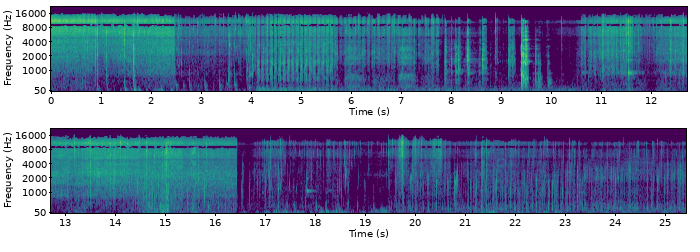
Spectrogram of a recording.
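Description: Pieces of offal sizzling in a cast-iron skillet over charcoal. About a third of the way through comes a run of sharp clinks and knocks of utensils against the pan. Then the pan sizzles again as cabbage goes in, and it settles to a quieter simmer in the last third.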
